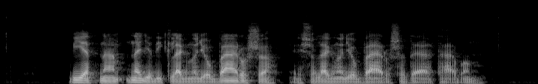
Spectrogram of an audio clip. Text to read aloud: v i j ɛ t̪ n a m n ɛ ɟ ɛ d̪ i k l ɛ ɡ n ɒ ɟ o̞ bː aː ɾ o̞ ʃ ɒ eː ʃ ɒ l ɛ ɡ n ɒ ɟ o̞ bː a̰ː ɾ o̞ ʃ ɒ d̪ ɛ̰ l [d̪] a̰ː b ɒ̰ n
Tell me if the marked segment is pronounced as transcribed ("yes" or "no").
no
